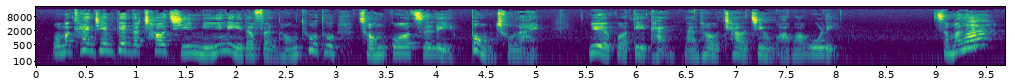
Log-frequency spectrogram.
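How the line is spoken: Plain. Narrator (Chinese): 我说

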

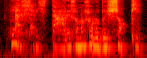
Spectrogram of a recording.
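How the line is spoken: Whispered. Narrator (Italian): Julian bisbigliò a Paul

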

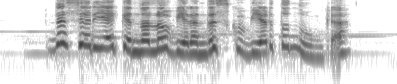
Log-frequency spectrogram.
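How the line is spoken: Exclaimed. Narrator (Spanish): exclamó

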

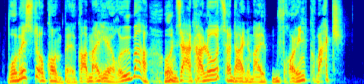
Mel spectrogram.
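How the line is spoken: Roar. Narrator (German): brüllte

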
